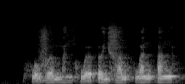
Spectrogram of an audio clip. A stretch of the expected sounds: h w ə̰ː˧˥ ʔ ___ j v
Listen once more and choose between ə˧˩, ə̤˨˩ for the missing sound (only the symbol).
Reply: ə˧˩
